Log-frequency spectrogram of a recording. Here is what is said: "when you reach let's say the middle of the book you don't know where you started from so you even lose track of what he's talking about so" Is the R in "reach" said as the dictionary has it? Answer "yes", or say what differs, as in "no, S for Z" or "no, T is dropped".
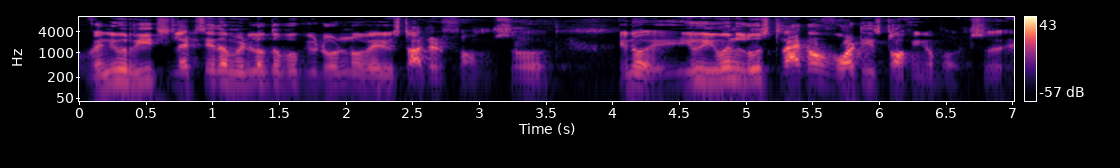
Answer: yes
